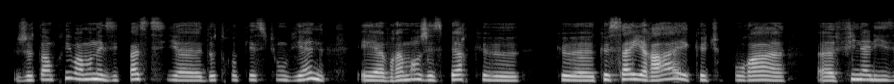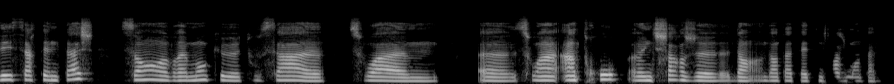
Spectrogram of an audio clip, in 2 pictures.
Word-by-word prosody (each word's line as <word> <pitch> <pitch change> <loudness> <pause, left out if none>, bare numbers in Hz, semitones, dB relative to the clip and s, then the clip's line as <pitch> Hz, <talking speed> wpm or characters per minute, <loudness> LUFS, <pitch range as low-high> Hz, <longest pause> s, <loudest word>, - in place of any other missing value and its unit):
Je 195 +3 -1
t'en 220 +2 0
prie 290 +7 -3
vraiment 240 -2 +4
n'hésite 200 -5 +3
pas 235 +1 +4
si, 215 -3 -8
heu, 185 -1 +1
d'autres 205 +2 -4
questions 210 0 -6
viennent 215 +5 +3 0.3
et 195 -2 +3
heu, 185 - +5
vraiment 200 +7 +2
j'espère 205 +2 0
que 190 -3 0 0.4
que, 210 - +2 0.3
heu, - - +1
que 225 +4 +3
ça 230 +2 +4
ira 230 +4 +5
et 225 - +2
que 210 0 -2
tu 200 0 -4
pourras, 195 0 +2
heu, 180 - -7 0.4
heu, 180 0 +2
finaliser 210 +1 +1
certaines 210 -2 -3
tâches 250 +6 -2 0.3
sans, 210 -1 -1
heu, - - -2
vraiment 185 +3 -2
que 190 -4 -4
tout 190 +3 -19
ça, 190 -3 0
heu, - - -9 0.2
soit, 180 -3 0
hem, 160 0 -6 0.4
heu 165 -1 -3
soit 190 -1 -1
un 200 0 +5
trop, 225 +2 -2
heu, 185 0 -1
une 185 -1 -1
charge, 200 -4 -2
heu, 170 -2 -1
dans 170 +1 -3
dans 175 0 -5
ta 175 0 -8
tête, 160 -1 -9
une 175 - -13
charge 185 0 -12
mentale. 155 -3 -15
195 Hz, 180 wpm, -22 LUFS, 180-215 Hz, 0.4 s, heu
